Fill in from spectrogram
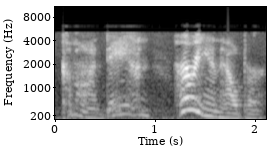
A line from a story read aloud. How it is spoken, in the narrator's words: In a whisper, I said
